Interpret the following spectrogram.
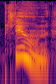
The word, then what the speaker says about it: Pleune: Ron Plune, that's spelled Pleune, will hold an open forum and information meeting in the Cedar Springs Library from 6:30 p.m.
